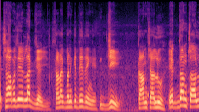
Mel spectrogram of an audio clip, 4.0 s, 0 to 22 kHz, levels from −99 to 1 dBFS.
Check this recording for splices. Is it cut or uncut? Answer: uncut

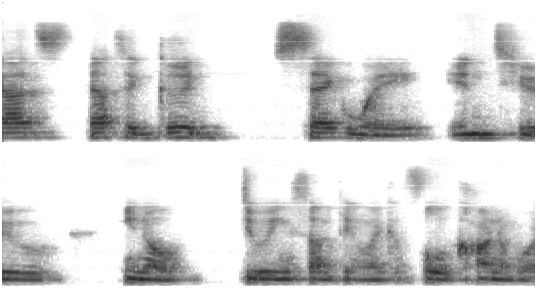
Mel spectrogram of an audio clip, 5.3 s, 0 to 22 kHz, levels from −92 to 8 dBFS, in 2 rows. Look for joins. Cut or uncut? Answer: uncut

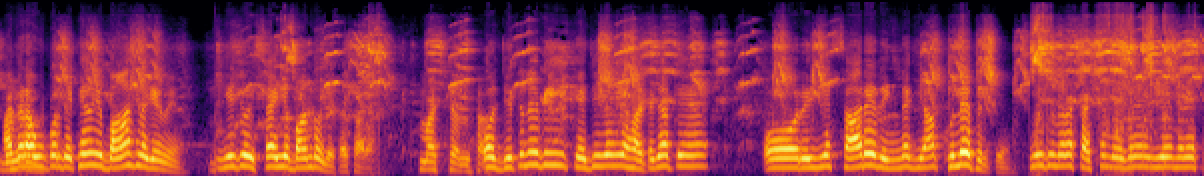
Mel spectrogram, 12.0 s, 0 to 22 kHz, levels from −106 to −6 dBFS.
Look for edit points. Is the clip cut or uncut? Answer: cut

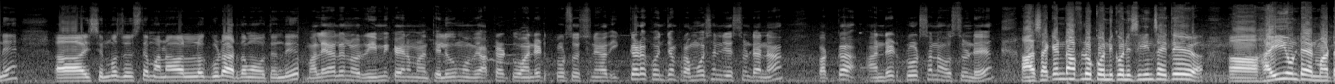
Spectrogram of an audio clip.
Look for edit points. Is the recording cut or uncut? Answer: cut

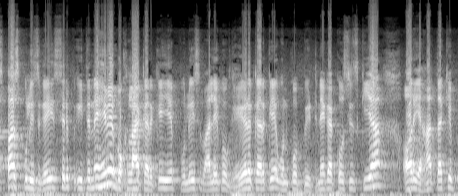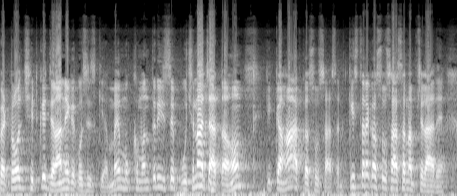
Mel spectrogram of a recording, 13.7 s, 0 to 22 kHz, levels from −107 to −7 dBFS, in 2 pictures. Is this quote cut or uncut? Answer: uncut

